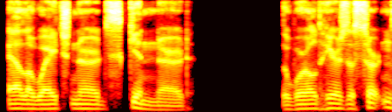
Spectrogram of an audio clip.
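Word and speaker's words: Lynyrd Skynyrd: Pronounced lo nerd skin nerd.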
